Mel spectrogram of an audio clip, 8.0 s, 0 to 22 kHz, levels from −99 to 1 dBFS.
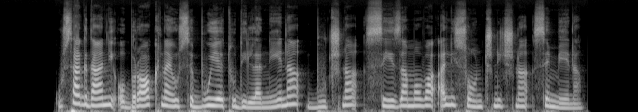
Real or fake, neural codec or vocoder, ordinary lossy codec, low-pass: real; none; none; none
